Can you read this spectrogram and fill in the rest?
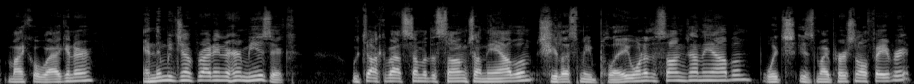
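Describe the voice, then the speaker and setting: A man's voice: fairly high pitch, no room sound. Guy hosting a chill podcast, self-deprecating jokes, dry sound. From San Antonio, Texas. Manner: jokey, laid-back, self-deprecating. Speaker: podcast host. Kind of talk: casual podcast interview.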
